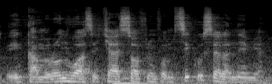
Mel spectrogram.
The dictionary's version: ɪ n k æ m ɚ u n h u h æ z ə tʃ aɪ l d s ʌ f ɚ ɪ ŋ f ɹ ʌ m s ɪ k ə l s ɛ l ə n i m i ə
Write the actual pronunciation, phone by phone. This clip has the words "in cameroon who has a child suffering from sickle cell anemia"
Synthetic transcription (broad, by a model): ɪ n k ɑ m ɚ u n h u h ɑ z ə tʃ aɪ d s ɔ f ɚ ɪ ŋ f ɹ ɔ m s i k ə s ɛ l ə n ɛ m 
